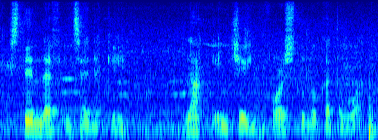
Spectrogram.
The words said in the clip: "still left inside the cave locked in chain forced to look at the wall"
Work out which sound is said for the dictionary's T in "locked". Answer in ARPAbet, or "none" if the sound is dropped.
none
